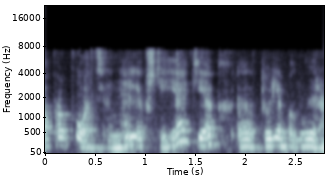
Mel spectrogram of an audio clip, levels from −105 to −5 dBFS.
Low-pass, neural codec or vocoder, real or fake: 7.2 kHz; codec, 16 kHz in and 24 kHz out, 2.2 kbps, FireRedTTS-2 codec; fake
